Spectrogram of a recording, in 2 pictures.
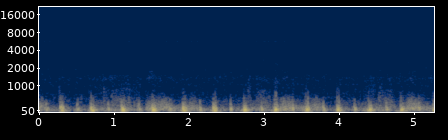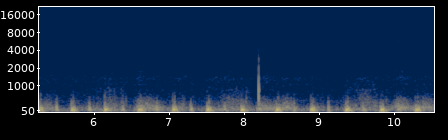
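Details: Fast, strongly pounding heartbeat at roughly 140 beats a minute, steady throughout: a rapid heart rate.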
